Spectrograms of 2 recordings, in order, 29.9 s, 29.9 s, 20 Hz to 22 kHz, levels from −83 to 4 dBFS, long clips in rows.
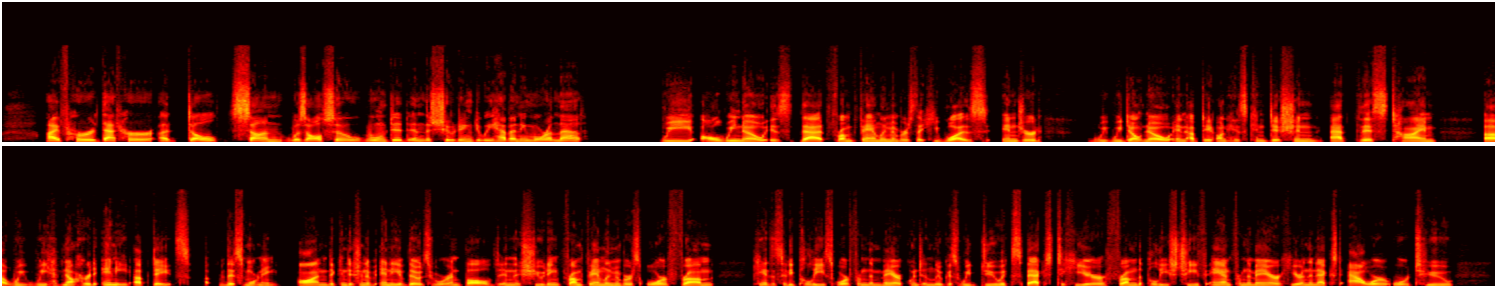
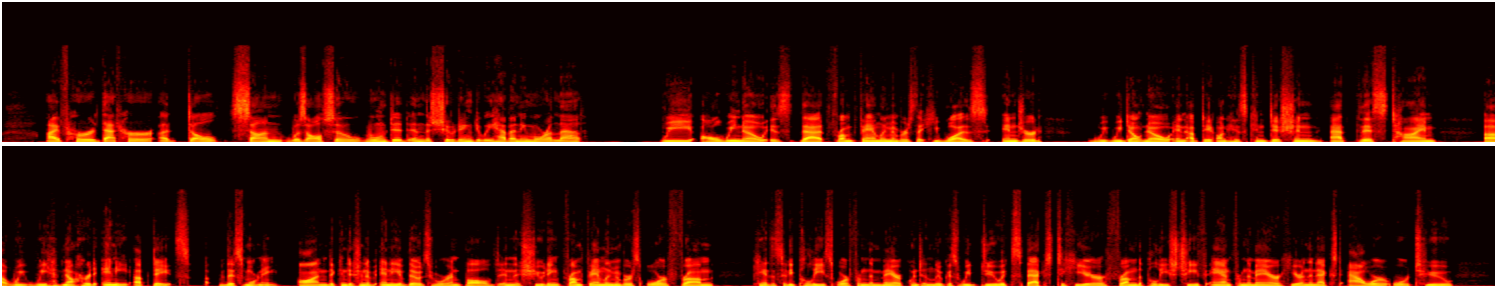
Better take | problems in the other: second | thin; somewhat; fading below 500 Hz

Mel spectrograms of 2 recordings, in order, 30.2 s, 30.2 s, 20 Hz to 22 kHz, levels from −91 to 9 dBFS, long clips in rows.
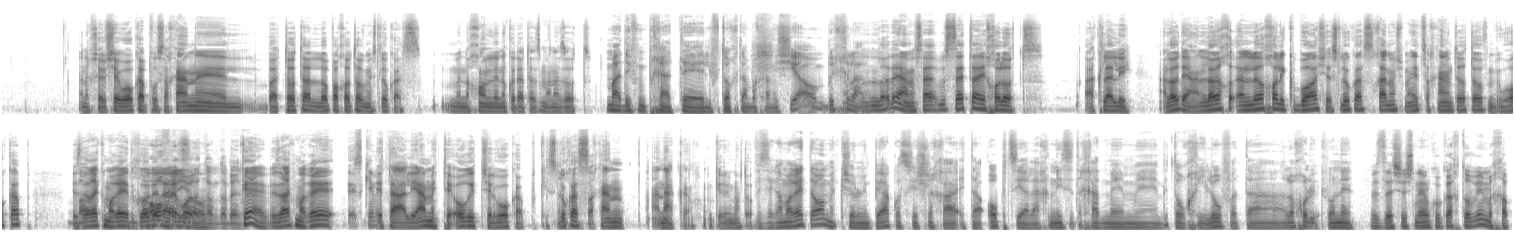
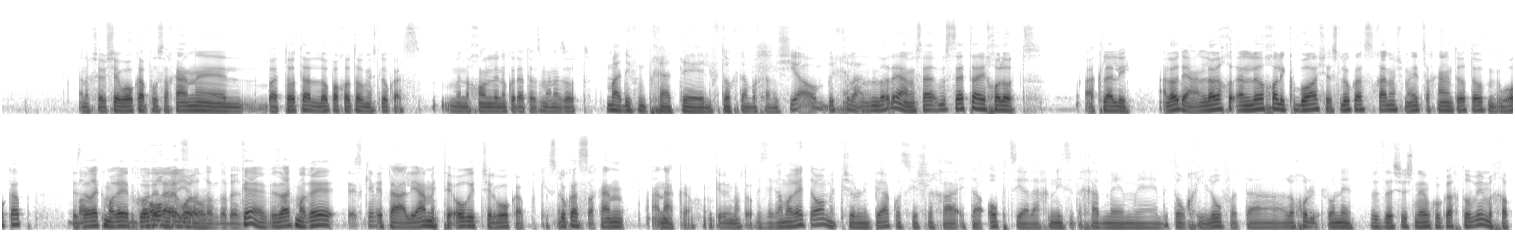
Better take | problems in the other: first | muffled; very; fading above 1.5 kHz

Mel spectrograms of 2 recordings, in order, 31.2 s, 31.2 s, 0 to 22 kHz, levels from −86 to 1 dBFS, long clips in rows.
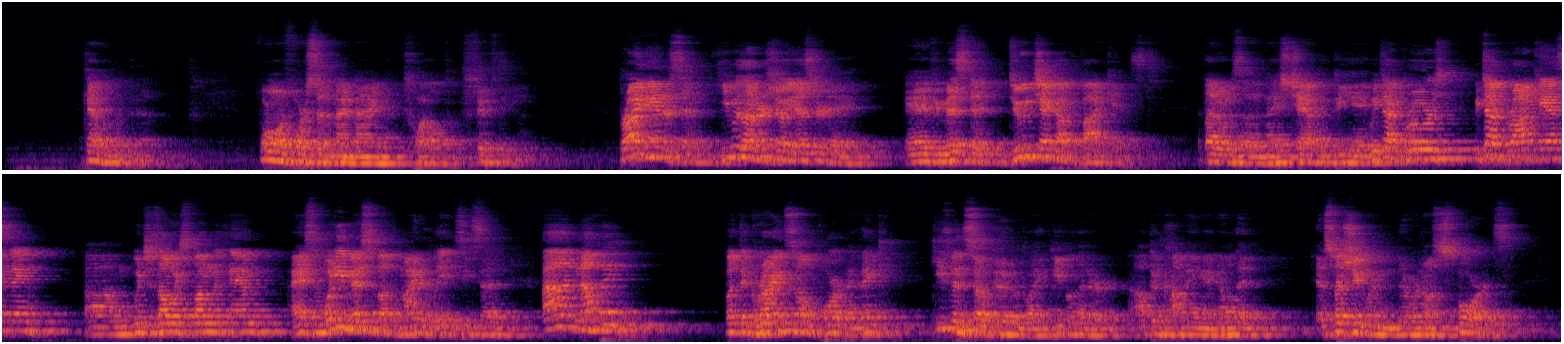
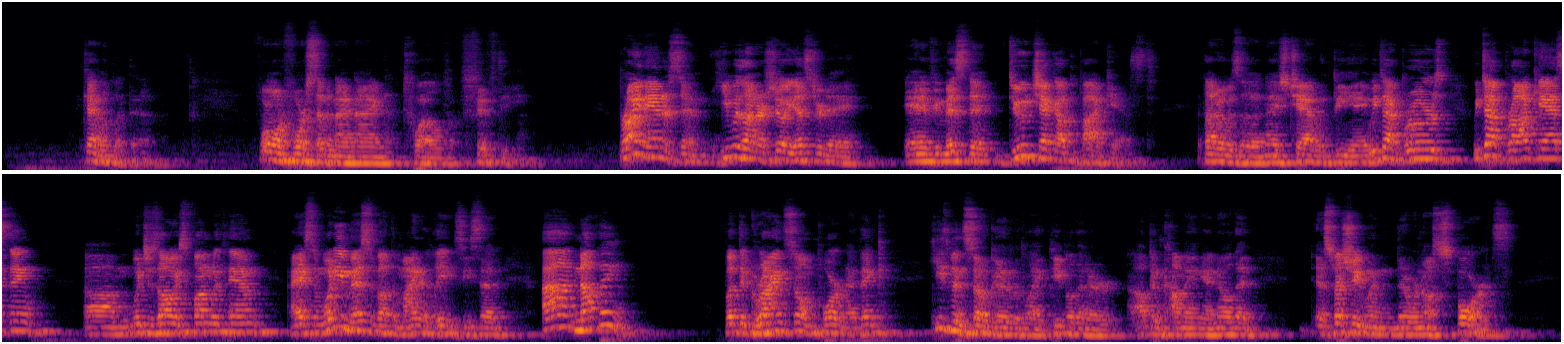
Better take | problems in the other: second | room echo; strong; dies away in 1 s; slight in the second // off-mic speech; far; far in the second

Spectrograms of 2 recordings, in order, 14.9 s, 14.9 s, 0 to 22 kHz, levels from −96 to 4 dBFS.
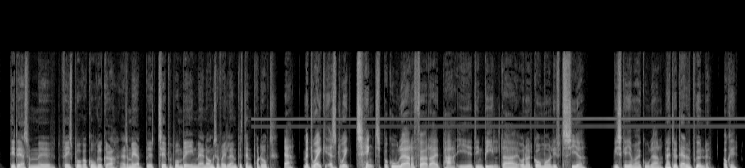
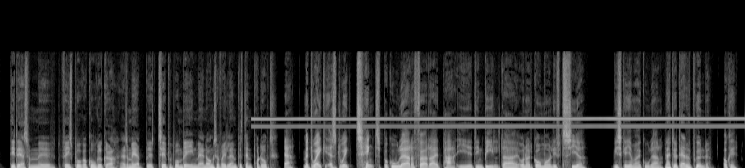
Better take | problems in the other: first | high-pitched whine; loud; from 5 s on; 6.5 kHz, 8 dB below the speech; faint in the first

